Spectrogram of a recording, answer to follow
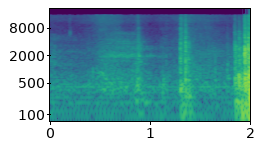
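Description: Quiet handling sounds: faint rustles, then two brief knocks in the second half, the second one louder and right at the end.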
